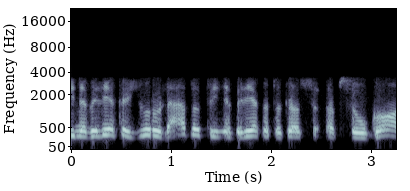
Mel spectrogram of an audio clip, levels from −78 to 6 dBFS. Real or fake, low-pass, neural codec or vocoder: real; 3.6 kHz; none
